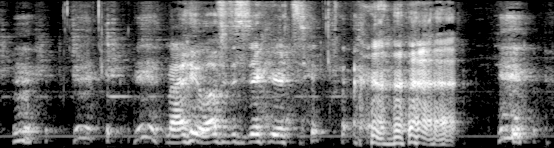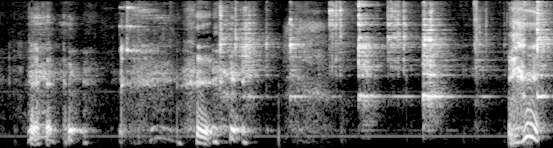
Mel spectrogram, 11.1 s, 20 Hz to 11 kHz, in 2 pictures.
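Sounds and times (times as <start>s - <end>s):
metal clinks and scrapes: 7.7s - 11.0s.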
